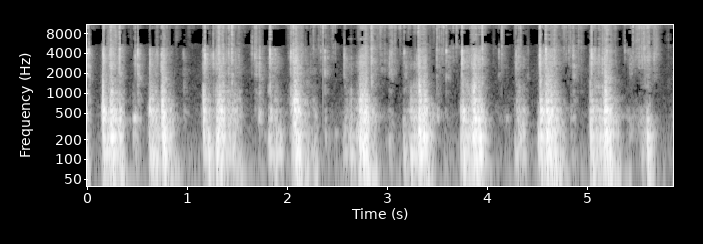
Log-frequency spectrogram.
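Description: A utility knife blade scrapes and cuts small cubes off the surface of a solid, hand-sized black soap bar with a purple core, held in one hand. Short crisp scraping and cutting strokes come in irregular bursts, each a dense, waxy crunch with a bright edge. They stop quickly, with brief silences between them.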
